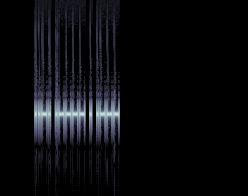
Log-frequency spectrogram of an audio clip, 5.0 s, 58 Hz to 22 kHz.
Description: Morse code, heard as a keyed tone, about 36 wpm, 700 Hz. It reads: F1EJ
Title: DXCC-100 Call Signs - 4 Characters - Repeated 2x - 35wpm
